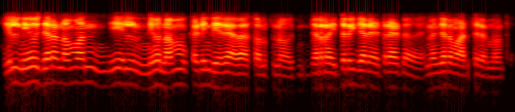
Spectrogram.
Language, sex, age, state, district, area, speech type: Kannada, male, 18-30, Karnataka, Gulbarga, rural, conversation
